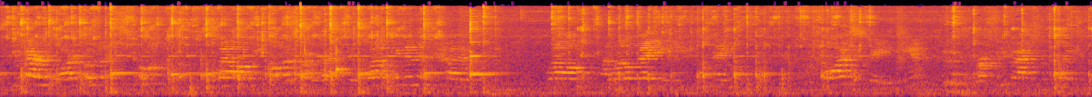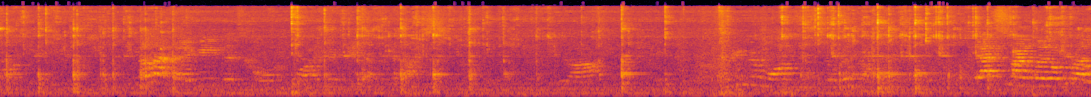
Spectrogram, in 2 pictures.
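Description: A fork scraping and clinking against a bowl while pink cloud slime is mixed, with repeated close metallic taps and squelchy stirring that run under a person talking throughout.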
